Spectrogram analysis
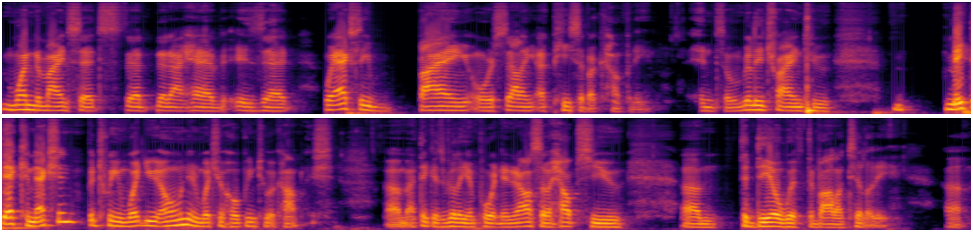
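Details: Adult man speaking; no speech disorder.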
